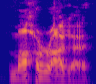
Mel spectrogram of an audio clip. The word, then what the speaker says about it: Mahoraga: heard them because we've I've always heard it pronounced mahara and I don't think that that's incorrect because it is like a Buddhist term but the way that they pronounced it in Japanese was something more like Maha that's cool I think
